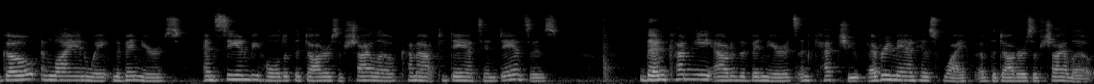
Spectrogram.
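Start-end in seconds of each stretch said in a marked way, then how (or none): none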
